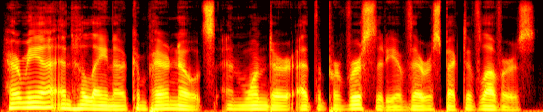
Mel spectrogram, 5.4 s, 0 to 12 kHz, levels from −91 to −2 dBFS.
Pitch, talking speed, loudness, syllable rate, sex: 105 Hz, 155 wpm, -19 LUFS, 5.5 syllables/s, male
